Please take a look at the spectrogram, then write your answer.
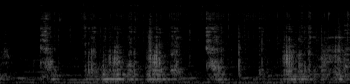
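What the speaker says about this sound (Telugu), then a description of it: "ఉల్లిపాయ ముక్కలు అలాగే పచ్చిమిర్చి అయితే వేగుతున్నాయి" Onion pieces and green chillies fry in a pan, a soft close sizzle with rhythmic scraping strokes of a spoon stirring every half second or so, quiet overall.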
